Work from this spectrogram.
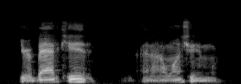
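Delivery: cold, level, stoic voice with no feeling. Retelling what she said while looking at them, retelling a flat, emotionless voice. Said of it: "a stoic voice and with no emotion at all".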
